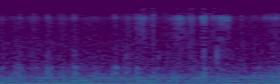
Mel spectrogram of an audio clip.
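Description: A pen writing a word on a paper notebook page, faint.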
